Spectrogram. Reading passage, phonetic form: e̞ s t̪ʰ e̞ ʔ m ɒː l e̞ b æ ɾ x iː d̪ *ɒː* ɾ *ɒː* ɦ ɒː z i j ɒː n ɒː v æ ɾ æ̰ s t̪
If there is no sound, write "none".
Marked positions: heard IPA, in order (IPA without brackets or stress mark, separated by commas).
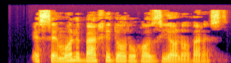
ɒː, uː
